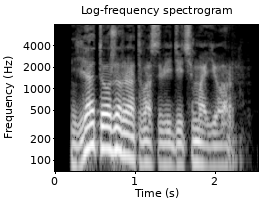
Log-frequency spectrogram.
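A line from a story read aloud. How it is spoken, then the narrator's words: Grumbled under breath. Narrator (Russian): проворчал себе под нос Хэнк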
